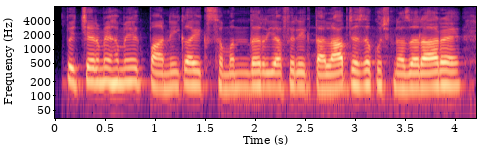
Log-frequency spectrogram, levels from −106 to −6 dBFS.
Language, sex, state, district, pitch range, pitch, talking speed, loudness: Hindi, male, Rajasthan, Nagaur, 155-175 Hz, 165 Hz, 255 wpm, -18 LUFS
